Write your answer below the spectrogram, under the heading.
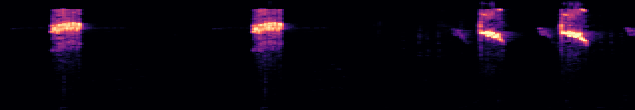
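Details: Female oriental white-eye in breeding condition, calling to lure a male: two high, thin, downslurred notes follow two short broadband bursts, with a faint low rumble in the background.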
